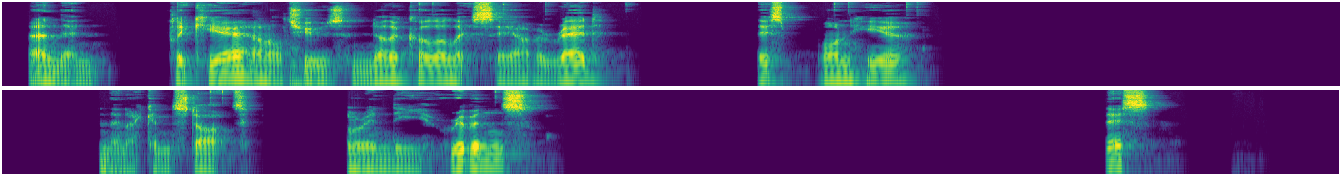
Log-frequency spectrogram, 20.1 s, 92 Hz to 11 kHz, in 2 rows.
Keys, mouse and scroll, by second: 1.2-3.2 drag, 3.7 click, 4.6 click, 5.5 click, 6.2 click, 6.7 click, 7.4 click, 8.8 click, 9.6 click, 10.2 click, 11.6-13.8 drag, 15.5 click, 17.9 click, 19.1 click.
